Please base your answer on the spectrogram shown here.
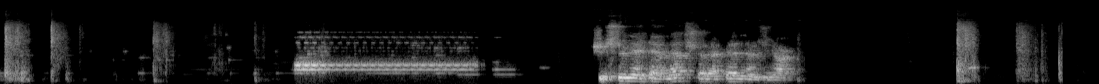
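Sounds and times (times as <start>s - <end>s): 
telephone bell ringing: 2.9s - 5.2s
speech: 6.0s - 8.1s.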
